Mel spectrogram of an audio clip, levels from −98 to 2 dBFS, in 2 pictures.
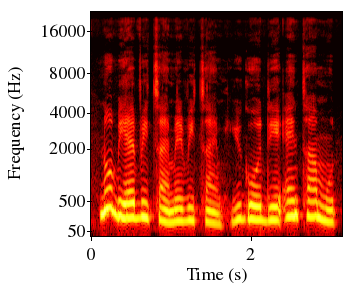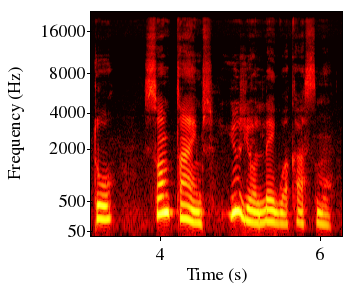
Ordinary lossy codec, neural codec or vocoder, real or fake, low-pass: none; vocoder, 44.1 kHz, 128 mel bands every 256 samples, BigVGAN v2; fake; 19.8 kHz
